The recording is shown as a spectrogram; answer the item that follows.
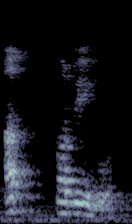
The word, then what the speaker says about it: الطبيب: I did not pronounce the alif, I did not pronounce the lam too. Right? Because, here, let me write it. ذهب no hamza. There's shadda here. Okay? No hamza here. If it's connected, I'm not going to pronounce it. Lam here. There's shadda here, I'm not going to pronounce this lam.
